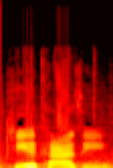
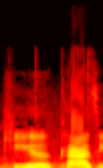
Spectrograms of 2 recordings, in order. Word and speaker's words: Kia Kazi: I am Kia Kazi. It's spelled like Kamikaze, but Kia Kazi.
